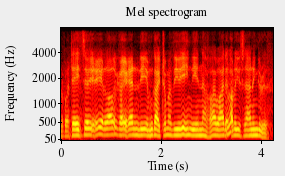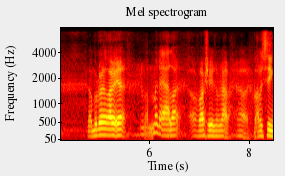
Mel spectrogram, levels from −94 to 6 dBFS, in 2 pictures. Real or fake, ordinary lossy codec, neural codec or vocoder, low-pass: fake; none; codec, 16 kHz in and 24 kHz out, 0.4 kbps, LongCat-Audio-Codec, four codebook decoder; 7.2 kHz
